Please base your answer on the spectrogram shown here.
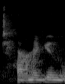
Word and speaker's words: ptarmigan: how to spell tarmigan it starts with a p you would never know that p is in paul t-a-r-m-i-g-a-n uh it is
